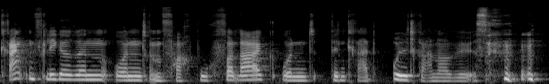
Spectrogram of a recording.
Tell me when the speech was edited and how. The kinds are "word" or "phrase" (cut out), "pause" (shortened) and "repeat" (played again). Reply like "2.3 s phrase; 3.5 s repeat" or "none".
1.5 s word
